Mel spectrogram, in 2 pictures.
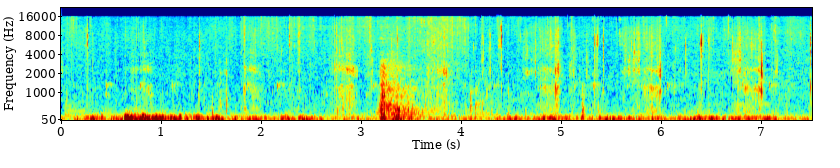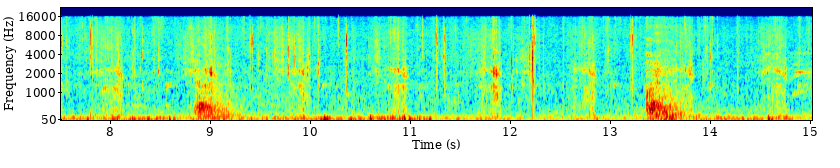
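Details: A buffalo lying at rest at noon in a farmer's field chews the cud with close, rhythmic, moist crunching and grinding, a few louder swallowing or shifting thumps, against a quiet outdoor background.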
